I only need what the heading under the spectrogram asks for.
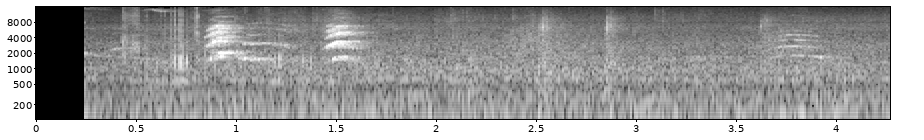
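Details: Russian Blue cat giving short, high, bent meows at about one and two seconds, then a fainter one near the end, over a steady low room hum.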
